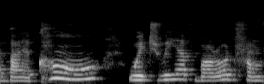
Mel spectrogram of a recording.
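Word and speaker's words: Balkon: The same is true for by um which we which is how we Germans pronounce uh uh by which we have borrowed from French but before us the French have borrowed it from Italian.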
